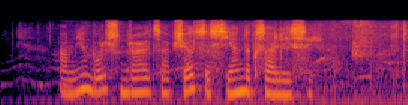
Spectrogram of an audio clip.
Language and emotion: Russian, neutral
